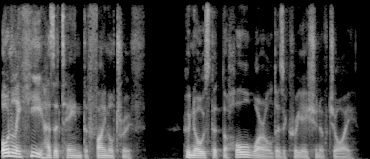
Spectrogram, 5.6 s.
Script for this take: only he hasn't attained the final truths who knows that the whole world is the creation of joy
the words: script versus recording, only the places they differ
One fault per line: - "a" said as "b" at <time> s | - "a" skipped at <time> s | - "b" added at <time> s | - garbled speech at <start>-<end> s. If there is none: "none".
- "hasn't" said as "has" at 0.6 s
- "truths" said as "truth" at 1.7 s
- "the" said as "a" at 4.3 s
